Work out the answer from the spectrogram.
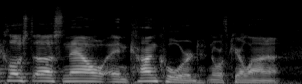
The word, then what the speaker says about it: Concord: to us now in Concord, North Carolina. Not Concord. Not Concord. It's not Concord. Spelled the same. Yes, but I know people on the West Coast like to say Concord. I flew out to Concord,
